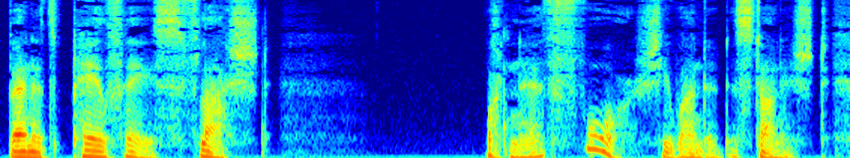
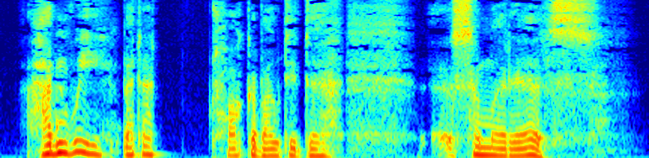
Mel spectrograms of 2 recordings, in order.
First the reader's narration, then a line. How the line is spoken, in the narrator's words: he stammered, looking horribly uncomfortable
